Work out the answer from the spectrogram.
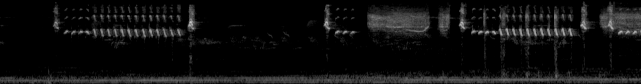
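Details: Purple-throated sunbird (kolibri ninja) in the "tembakan" style, used as a tutor recording for caged birds: two bursts of very high, rapid, evenly pulsed metallic trills lasting over a second each, with a brief hissy rasp between them.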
